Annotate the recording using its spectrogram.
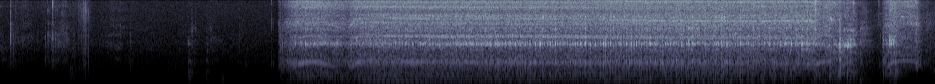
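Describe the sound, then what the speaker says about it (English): After a couple of seconds of quiet handling, a power drill starts and runs loud and steady for about four seconds, then stops with a brief rattle. "once you have a pilot hole, you don't want to be pushing down real hard when you're drilling"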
